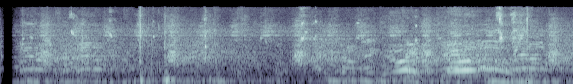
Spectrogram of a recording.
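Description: A basketball being dribbled on a hardwood court, a few separate bounces, with players' voices calling out on the court.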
